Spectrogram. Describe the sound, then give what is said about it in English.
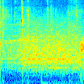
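Steady applause from many hands, a dense, even patter of claps sustained at a fairly loud level throughout, with no distinct individual claps standing out. “We have a hand claps in here.”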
